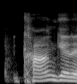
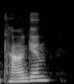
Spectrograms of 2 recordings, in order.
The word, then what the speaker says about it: Kangen: It's Kangen. I think it's spelled K-A-N-G-A-N, Kangen, and it's Japanese,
